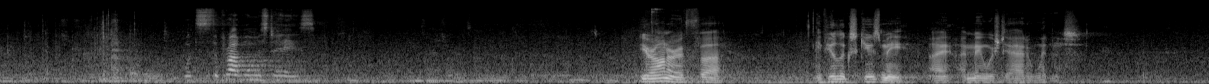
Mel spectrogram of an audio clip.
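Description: A man speaks firmly and clearly in a large, echoing room.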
